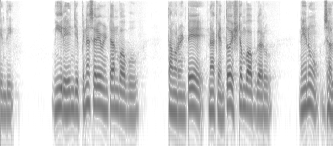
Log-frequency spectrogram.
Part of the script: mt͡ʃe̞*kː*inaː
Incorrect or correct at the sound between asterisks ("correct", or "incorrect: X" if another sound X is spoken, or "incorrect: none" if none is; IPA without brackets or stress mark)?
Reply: incorrect: pː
